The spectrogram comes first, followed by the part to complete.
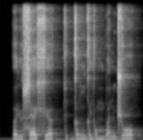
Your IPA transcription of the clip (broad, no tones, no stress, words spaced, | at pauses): əɾʲusɛ xʲɐ kːɪɡə ŋɡəjombɐnd͡ʒo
